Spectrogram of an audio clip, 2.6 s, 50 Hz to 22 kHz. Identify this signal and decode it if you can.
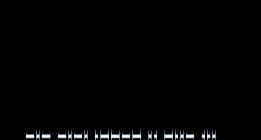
Morse code, heard as a keyed tone, about 44 wpm, 700 Hz. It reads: KC1IXS
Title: USA Call Signs Repeated 3x 45wpm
